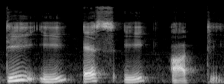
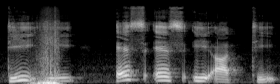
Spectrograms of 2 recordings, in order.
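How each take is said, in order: First: Letters spelled out very slowly one by one; slow spelling out. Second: ডিইএসএসইআরটি spelled very slowly and a bit higher, the added S drawn out; slow spelling with double S. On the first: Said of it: "সঠিক বানানটা হচ্ছে option A". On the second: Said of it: "যদি আরেকটা S যোগ করে দেওয়া হয়". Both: Shown as a demonstration.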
